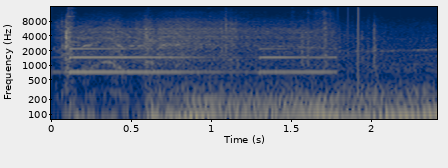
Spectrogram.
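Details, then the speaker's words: 2000 Chevy Blazer after temporary exhaust leak repair at the flange and muffler: starts and settles into an even, much quieter idle with no puffing or ticking from exhaust joints. "That's a lot quieter, and I don't have to worry about that muffler falling off."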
